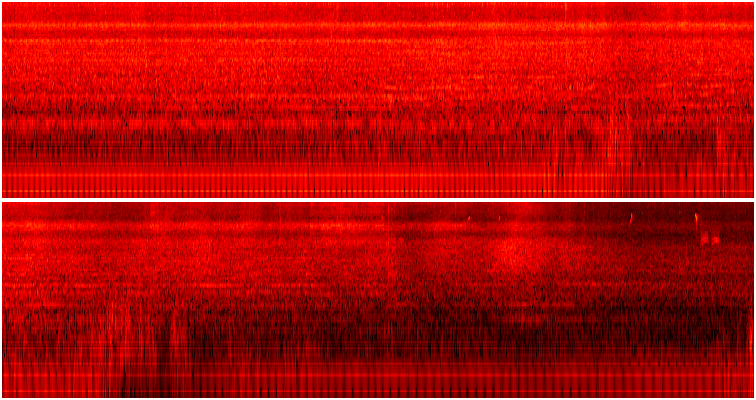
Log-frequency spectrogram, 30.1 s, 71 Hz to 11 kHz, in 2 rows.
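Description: Wheel Horse 520-H garden tractor engine running steadily after a cold start, left to warm up. It grows quieter in the second half as the tractor moves off.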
